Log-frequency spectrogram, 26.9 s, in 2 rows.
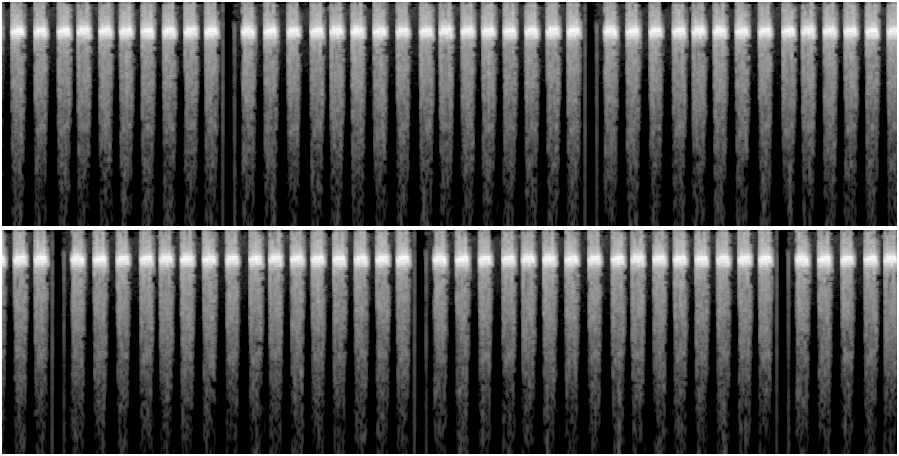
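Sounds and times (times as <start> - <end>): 
cricket chirping: 0.2 - 26.8.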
